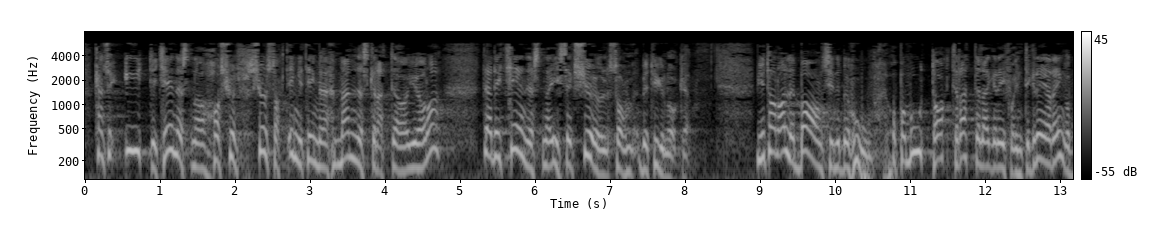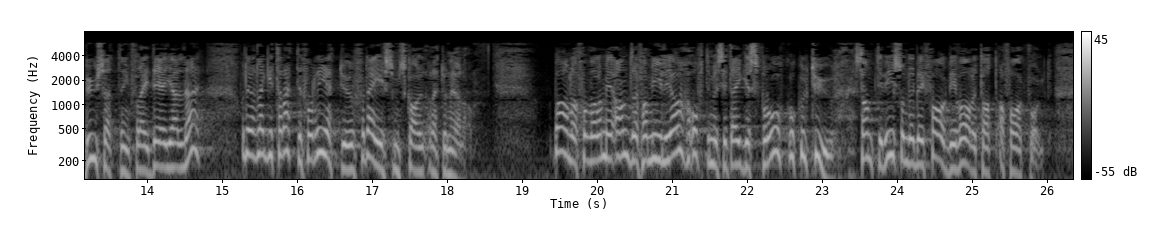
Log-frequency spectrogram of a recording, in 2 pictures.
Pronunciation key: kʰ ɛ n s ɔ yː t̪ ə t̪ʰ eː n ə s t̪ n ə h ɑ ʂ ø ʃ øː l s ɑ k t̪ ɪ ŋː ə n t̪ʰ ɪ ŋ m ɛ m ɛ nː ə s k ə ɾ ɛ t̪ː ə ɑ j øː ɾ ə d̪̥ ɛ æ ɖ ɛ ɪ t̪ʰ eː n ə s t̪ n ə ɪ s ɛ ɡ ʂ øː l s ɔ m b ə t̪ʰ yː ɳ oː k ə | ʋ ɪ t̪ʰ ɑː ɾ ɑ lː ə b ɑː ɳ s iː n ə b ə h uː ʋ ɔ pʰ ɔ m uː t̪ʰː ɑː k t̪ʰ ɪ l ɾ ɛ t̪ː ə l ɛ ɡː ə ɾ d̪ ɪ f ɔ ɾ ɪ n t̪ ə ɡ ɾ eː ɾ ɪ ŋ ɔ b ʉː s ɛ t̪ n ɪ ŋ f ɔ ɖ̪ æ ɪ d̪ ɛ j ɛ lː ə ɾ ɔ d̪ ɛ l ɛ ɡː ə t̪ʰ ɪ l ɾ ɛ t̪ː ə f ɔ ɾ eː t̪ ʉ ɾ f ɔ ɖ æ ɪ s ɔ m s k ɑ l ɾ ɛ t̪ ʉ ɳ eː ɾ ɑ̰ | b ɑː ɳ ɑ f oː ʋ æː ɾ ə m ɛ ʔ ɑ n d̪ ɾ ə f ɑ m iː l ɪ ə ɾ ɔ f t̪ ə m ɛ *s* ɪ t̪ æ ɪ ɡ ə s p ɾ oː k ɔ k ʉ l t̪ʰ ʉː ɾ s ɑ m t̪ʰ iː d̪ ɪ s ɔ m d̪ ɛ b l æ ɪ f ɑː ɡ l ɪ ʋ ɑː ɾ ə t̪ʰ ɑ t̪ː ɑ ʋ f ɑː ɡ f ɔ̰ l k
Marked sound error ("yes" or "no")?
no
